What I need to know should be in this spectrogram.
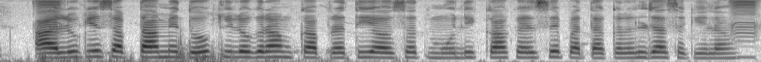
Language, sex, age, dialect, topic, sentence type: Bhojpuri, female, 18-24, Western, agriculture, question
